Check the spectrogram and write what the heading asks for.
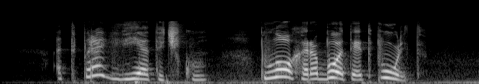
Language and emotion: Russian, angry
